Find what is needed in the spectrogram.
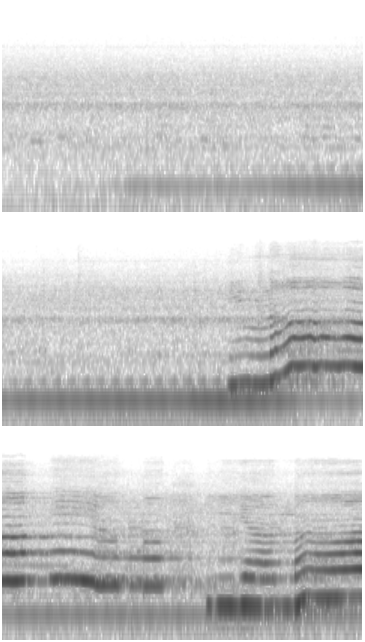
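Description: A low sustained note swells slowly up from near silence. About six seconds in, a woman's voice enters, sliding up into long held, wordless notes, and a second sung phrase starts near the end.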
